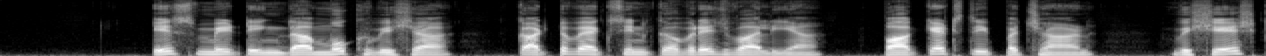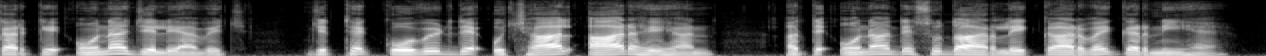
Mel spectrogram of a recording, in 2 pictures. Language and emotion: Punjabi, neutral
